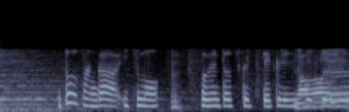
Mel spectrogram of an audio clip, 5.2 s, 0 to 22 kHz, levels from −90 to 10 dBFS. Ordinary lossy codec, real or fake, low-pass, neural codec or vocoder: none; fake; 3.6 kHz; codec, 44.1 kHz, 7.8 kbps, DAC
